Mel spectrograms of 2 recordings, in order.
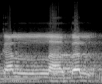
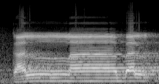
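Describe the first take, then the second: First: The vowel in 'la' is cut short. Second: The vowel in 'la' is held long. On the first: The speaker calls it wrong. "Bukan kalla bal, bukan begitu" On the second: The speaker calls it right. "la ini panjang satu alif"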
